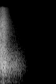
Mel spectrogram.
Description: Smooth Clap Single Shot A Key, Royality free clap one shot tuned to the A note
